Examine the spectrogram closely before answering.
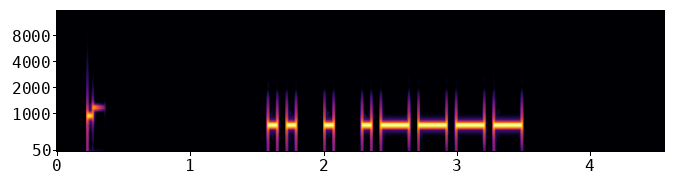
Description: Morse code, heard as a keyed tone, about 17 wpm, 700 Hz. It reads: IE1
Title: Three Challenging Letter-Number Combinations 17wpm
